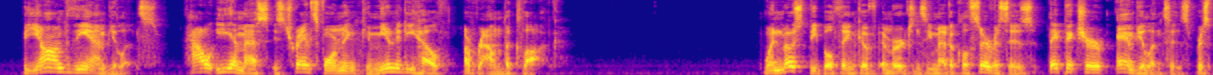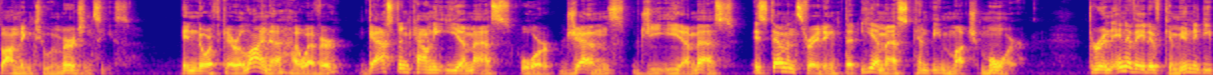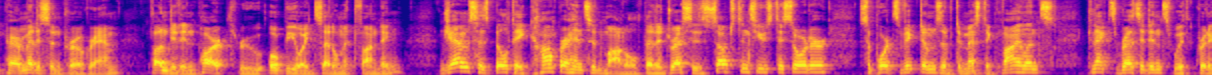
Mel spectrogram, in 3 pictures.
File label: Voiceover; Gaston County GEMS; community paramedicine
